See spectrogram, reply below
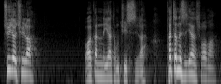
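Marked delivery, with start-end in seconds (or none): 0.1-3.0 Thomas answering. Retold or imitated. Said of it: "他怎么说？".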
